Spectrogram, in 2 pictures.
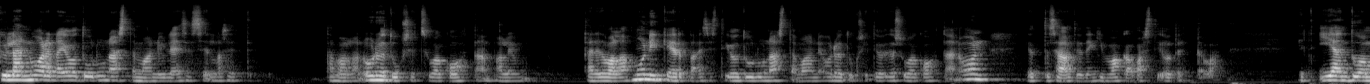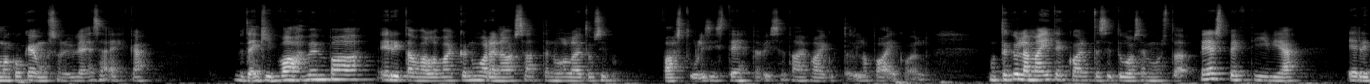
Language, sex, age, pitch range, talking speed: Finnish, female, 20-39, 170-200 Hz, 135 wpm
